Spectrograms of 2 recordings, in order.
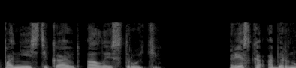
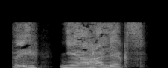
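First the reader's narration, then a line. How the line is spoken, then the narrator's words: Shouting. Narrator (Russian): закричала Элси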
